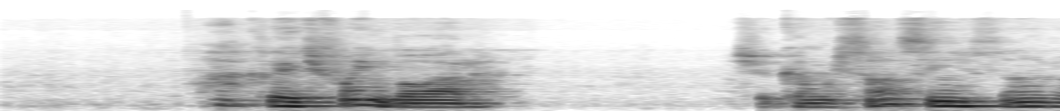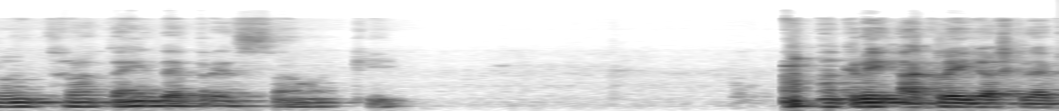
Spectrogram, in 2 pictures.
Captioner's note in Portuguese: limpando a garganta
